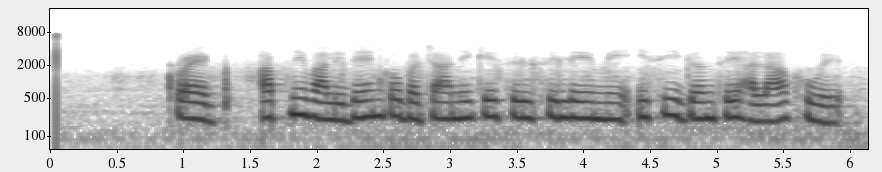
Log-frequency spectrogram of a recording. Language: Urdu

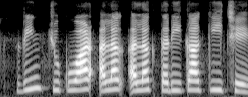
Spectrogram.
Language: Magahi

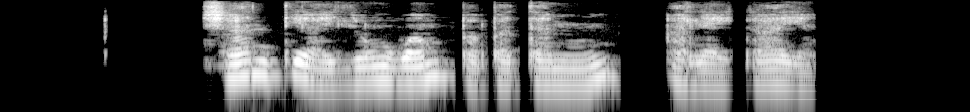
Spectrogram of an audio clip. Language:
Chiquián Ancash Quechua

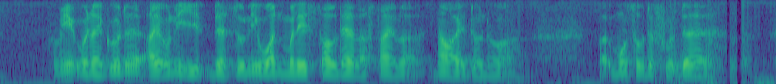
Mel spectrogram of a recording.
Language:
English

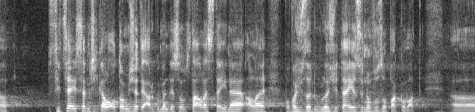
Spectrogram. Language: Czech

